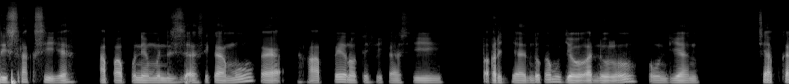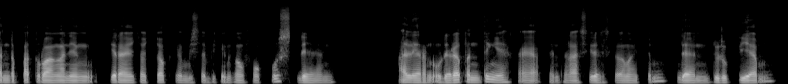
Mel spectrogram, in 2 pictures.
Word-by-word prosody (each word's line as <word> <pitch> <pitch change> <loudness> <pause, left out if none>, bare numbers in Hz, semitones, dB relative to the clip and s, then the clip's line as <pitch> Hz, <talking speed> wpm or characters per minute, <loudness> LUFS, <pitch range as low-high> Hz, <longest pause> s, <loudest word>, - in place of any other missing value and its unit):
distraksi 105 -1 +1
ya, 95 +3 +1 0.2
apa - - 0
pun 100 - -3
yang 95 - +2
mendistraksi 95 0 0
kamu 100 - +1
kayak 95 - +3 0.2
hape, 115 +1 +1
notifikasi, 95 -1 -2 0.4
pekerjaan 95 -1 +1
itu - - +4
kamu 115 +2 0
jauhkan 90 -3 +5
dulu 90 +9 +2
kemudian, 95 -1 0 0.6
siapkan 100 -1 0
tempat 95 - 0
ruangan 95 0 +4
yang 90 -1 +2 0.2
kiranya 95 -3 +3
cocok 100 +3 -2
yang 90 - -4
bisa 85 - -5
bikin - - -6
kamu 95 -1 -1
fokus 100 +10 -5
dan, 90 -2 -1 0.7
aliran 100 -1 +3
udara 95 +3 +5
penting 105 0 +2
ya 110 - -3
kayak 90 0 -2
ventilasi 90 +1 -1
dan - - -6
segala 95 -1 -2
macam - - -8 0.2
dan 90 -1 +2
duduk 95 -1 -1
diam, 95 +9 +2
95 Hz, 150 wpm, -26 LUFS, 90-100 Hz, 0.7 s, jauhkan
